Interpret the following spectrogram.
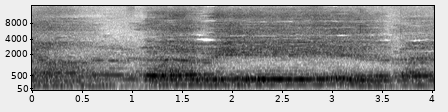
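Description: Slow hymn singing in church, the voices drawing out long held notes one after another.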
